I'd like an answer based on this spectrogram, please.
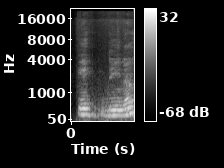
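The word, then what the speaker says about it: اهدنا: അലിഫിനും ഉച്ചാരണം ഉണ്ടാവില്ല എങ്ങനെ ഇഹ്ദിന സിറാത്തുൽ മുസ്തഫീം ഇഹ്ദിന നൂന് ഉച്ചരിച്ചിട്ട് നേരെ സ്വാദിലേക്ക് ചാടുകയാണ് അപ്പൊ അതിനിടയിൽ ഉച്ചാരണമില്ല ലാമിനും ശബ്ദവുമില്ല അതേസമയം ഇവിടെ അലിഫിന് ഉച്ചാരണം ഇല്ല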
